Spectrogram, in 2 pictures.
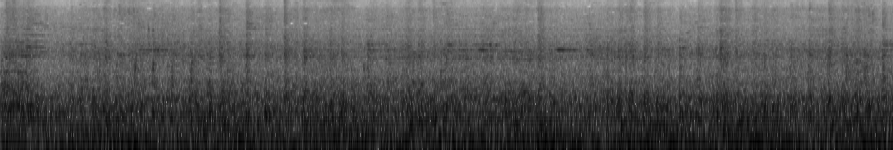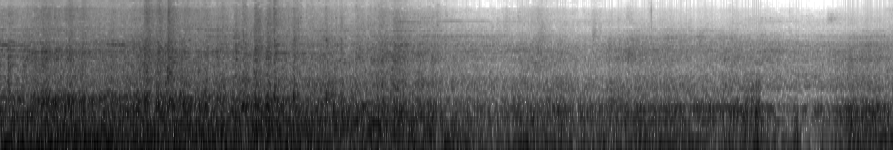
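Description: Freight cars rumble and clatter past on the rails, close by, then fade into the distance.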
